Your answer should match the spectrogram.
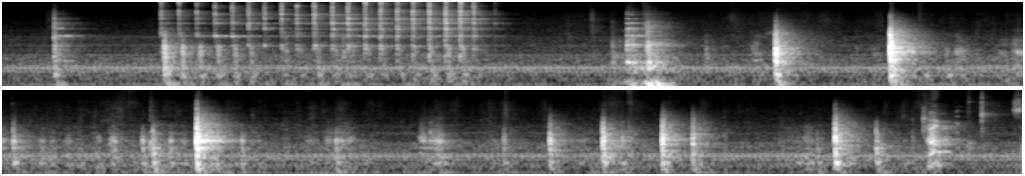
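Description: A spatula mixes a paste in a bowl during dessert making, producing a rapid series of scraping taps followed by scattered clinks and knocks against the bowl, fairly close with quiet gaps between.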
